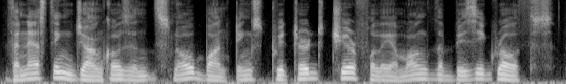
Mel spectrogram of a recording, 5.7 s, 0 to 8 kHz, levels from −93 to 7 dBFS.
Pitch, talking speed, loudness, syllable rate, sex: 120 Hz, 125 wpm, -16 LUFS, 4.0 syllables/s, male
